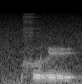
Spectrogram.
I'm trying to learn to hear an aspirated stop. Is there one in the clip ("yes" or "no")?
no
